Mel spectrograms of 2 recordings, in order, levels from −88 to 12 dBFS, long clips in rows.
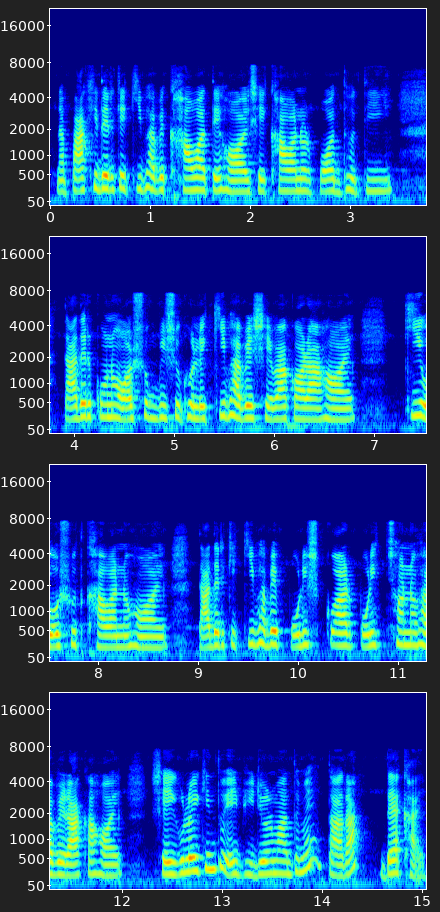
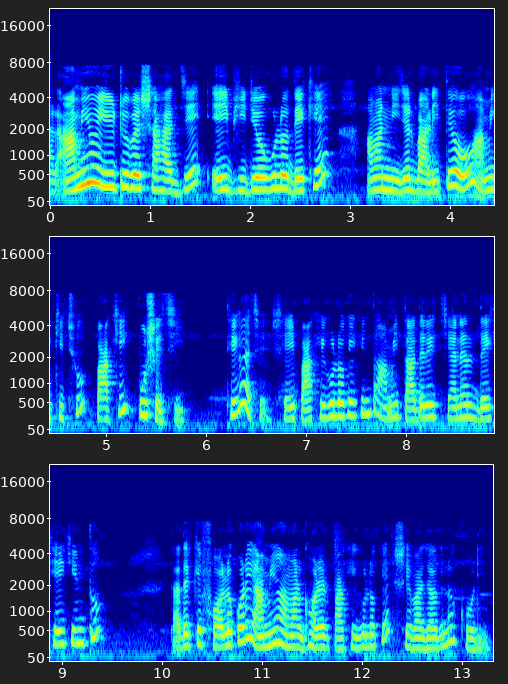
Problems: none marked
